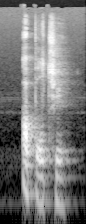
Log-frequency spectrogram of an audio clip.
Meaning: diminutive of appel
- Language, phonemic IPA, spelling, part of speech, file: Dutch, /ˈɑpəlcə/, appeltje, noun, Nl-appeltje.ogg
